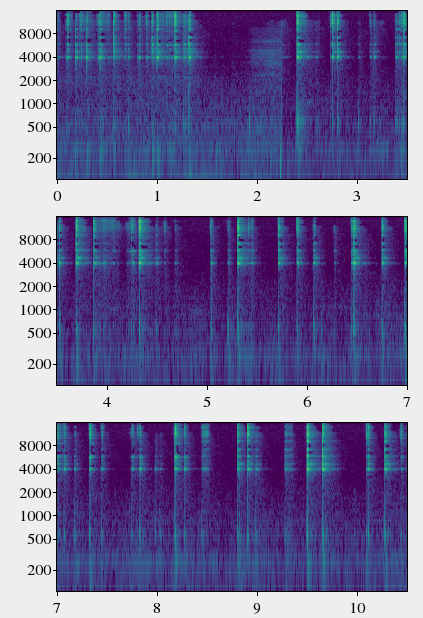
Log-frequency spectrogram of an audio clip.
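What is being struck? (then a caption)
Glass goblet. A single long acrylic nail taps the side of a clear, hollow glass goblet decorated with silver glitter swirls. Quiet, rapid, bright clinks come in quick runs with a brief pause near the start, and each tap dies away almost instantly.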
